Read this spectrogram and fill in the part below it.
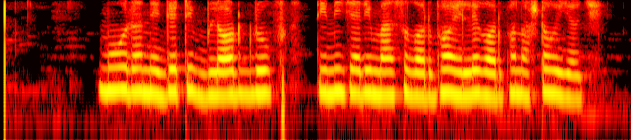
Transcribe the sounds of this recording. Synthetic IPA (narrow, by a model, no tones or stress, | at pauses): moɾɔneɡeʈibblɔɖɡɾupʰ | t̪init͡ʃaɾimasɡɔɾbʱɔɦeleɡɔɾbʱɔnɔʃʈɔɦojd͡ʒawt͡ʃʰi̥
